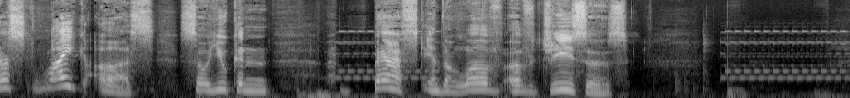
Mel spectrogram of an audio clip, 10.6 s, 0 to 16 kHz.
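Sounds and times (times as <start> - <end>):
speech: 0.1 - 3.6, 4.2 - 7.9
telephone ringing: 4.2 - 5.3, 9.0 - 10.6.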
